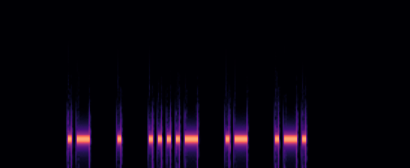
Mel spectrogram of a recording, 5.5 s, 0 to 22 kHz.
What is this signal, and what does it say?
Morse code, heard as a keyed tone, about 20 wpm, spaced as for 15 wpm, 700 Hz. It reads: AE4AR
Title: 122 Lesson 20g - Number 3 - Call Signs 20wpm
